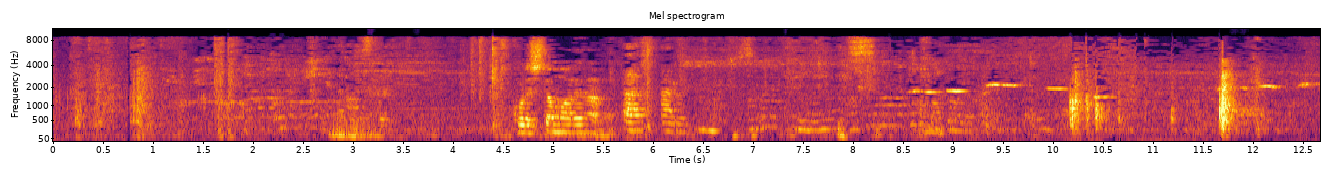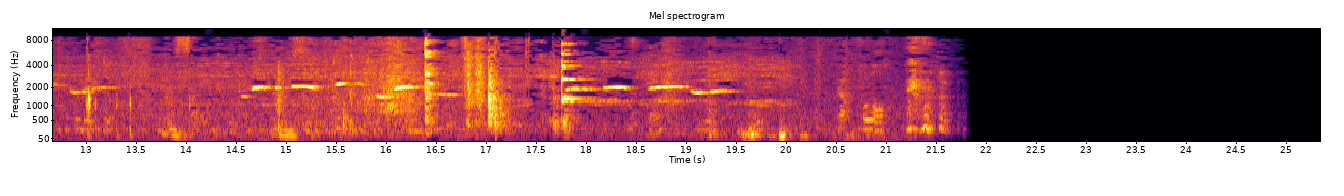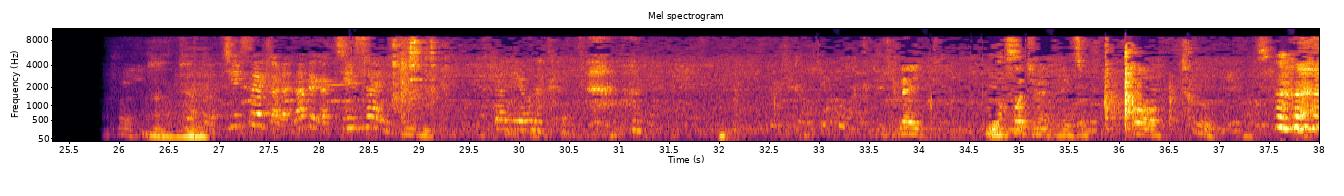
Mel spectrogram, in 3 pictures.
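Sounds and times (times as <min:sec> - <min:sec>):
dishes and cutlery clinking: 0:10.1 - 0:10.8, 0:11.6 - 0:12.2, 0:15.6 - 0:18.2, 0:28.6 - 0:29.4, 0:35.8 - 0:36.7
ceramic dishes clinking on table: 0:17.7 - 0:18.2.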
